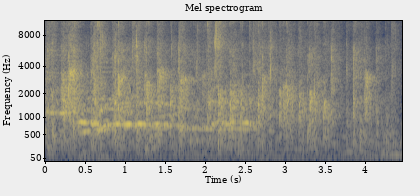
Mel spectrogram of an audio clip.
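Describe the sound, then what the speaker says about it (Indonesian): Scattered clapping from a classroom group fills a few seconds, steady and moderately loud, with a faint voice or tone running underneath. "Tepuk tangan buat kelompok."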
